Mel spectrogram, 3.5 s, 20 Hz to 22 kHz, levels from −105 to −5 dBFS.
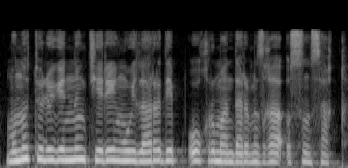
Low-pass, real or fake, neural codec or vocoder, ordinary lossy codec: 9.9 kHz; real; none; none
